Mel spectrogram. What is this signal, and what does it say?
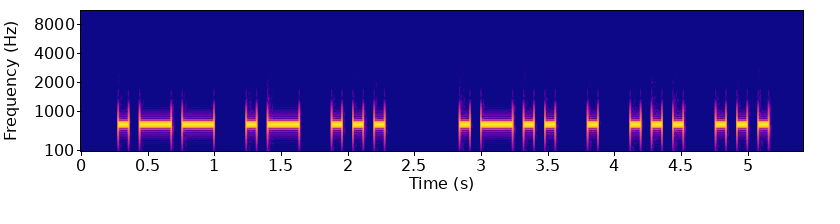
Morse code, heard as a keyed tone, about 15 wpm, 700 Hz. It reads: WAS LESS
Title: Sentences from Top 1600 Words 15wpm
